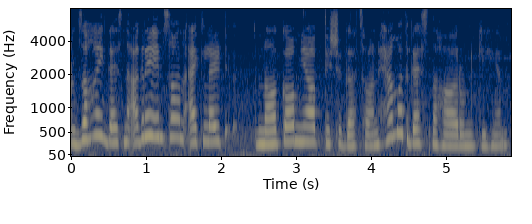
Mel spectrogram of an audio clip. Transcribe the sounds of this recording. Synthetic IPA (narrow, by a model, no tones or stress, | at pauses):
d͡zɐɦãjɡɐjsnɐʔɐ̰ɡɾeinsaːna̰klɐjʈ | naːkaːmjaːb̚t̪iʃʰiɡɐt͡sʰaːnɦemɐt̪ɡɐjsnɐɦaːɾunkiɦin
